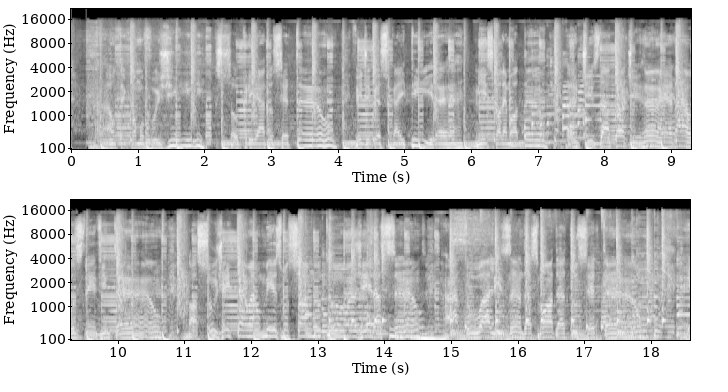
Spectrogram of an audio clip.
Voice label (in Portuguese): locutor a voz magnifica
